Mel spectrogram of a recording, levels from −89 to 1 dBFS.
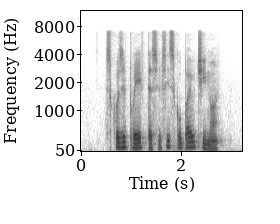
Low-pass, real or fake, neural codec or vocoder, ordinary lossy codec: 7.2 kHz; fake; codec, 16 kHz, 0.5 kbps, FunCodec, trained on LibriTTS, 25 frames a second; MP3, 96 kbps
